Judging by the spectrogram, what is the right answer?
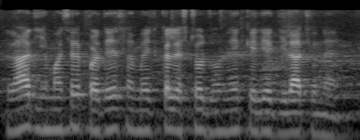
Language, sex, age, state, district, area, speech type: Hindi, male, 30-45, Bihar, Darbhanga, rural, read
